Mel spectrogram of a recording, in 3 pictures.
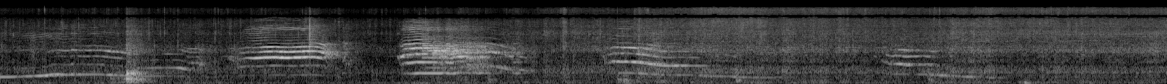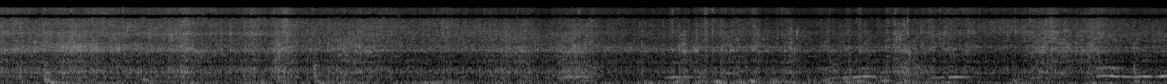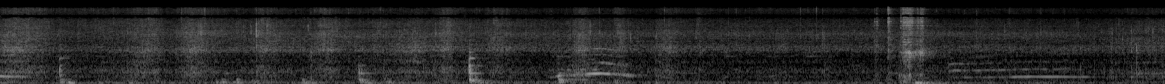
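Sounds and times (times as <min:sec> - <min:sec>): food sizzling in a pan: 0:00.0 - 0:34.9
spatula scraping a pan: 0:04.0 - 0:30.3, 0:32.1 - 0:32.8.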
